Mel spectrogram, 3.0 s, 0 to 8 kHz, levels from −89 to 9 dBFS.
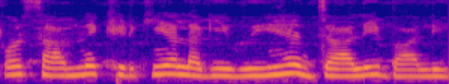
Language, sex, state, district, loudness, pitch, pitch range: Hindi, female, Chhattisgarh, Jashpur, -22 LUFS, 225 Hz, 210-245 Hz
